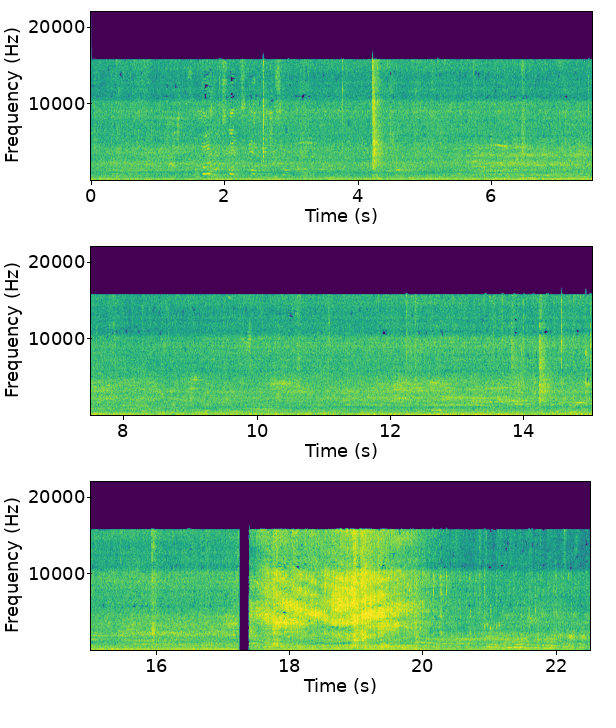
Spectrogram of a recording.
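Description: Outdoor ambience: a steady low hum with a wash of distant people's voices. About seventeen seconds in the sound drops out for a split second.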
